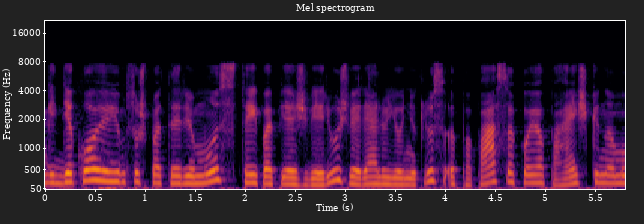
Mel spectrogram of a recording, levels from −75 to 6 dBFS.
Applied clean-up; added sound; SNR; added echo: none; none; none; none.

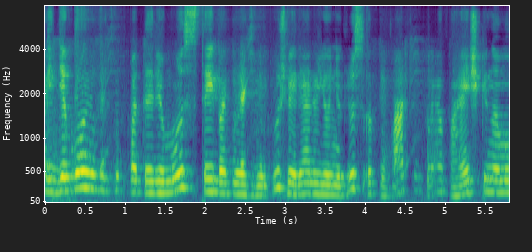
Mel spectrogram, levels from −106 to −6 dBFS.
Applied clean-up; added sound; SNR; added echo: neural mask model DeepFilterNet 3.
